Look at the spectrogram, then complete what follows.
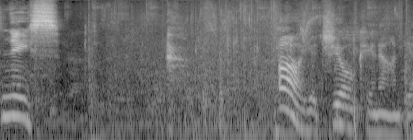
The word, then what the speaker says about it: Nice: R nice was it oh silly Brian it's pronounced nice oh you're joking aren't you have they let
